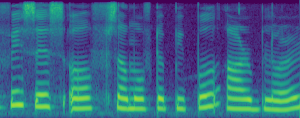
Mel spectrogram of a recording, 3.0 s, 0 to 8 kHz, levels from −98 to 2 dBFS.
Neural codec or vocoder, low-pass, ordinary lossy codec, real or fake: none; 7.2 kHz; none; real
